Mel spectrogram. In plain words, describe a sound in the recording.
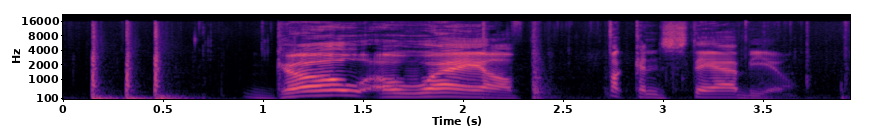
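A man outside a car calls out loudly, muffled through the glass.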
